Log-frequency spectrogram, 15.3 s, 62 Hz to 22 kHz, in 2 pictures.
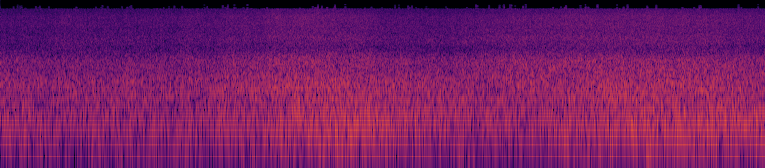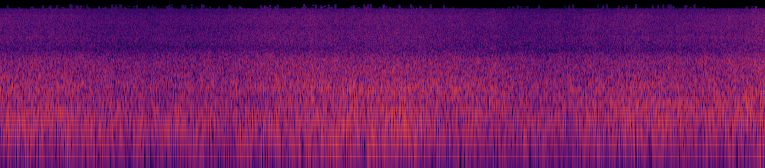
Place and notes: Reling, Kiel, Deutschland - Wave breaking
On the shore with some strong wind and breaking waves, freezing cold and no other people around. Binaural recording with Sennheiser Ambeo Smart Headset, flurry wind shield (like regular headphones), iPhone 8 plus, Voice Record Pro.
